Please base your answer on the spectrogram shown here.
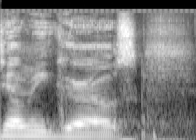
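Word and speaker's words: Yumii Gurlz: Yeah, and it's spelled Y-U-M-I-I, girls are spelled G-U-R-L-Z. You know what I'm saying? So it's Yummy Girls.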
